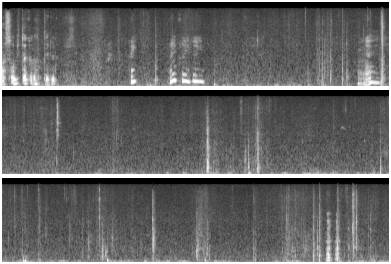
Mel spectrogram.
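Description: A cat's paws scratch and rustle on a fabric cover.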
